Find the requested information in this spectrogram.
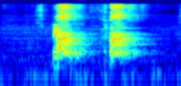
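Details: Rottweiler barking on command during training, two sharp loud barks about half a second apart, each following a spoken command to speak, with a person's voice around them.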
